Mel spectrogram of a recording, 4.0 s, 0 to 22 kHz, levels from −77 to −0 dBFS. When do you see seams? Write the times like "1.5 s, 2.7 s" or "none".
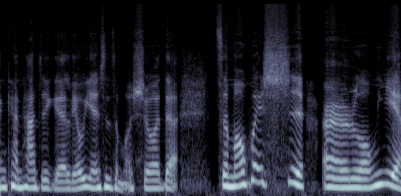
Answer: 2.1 s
